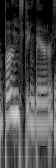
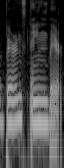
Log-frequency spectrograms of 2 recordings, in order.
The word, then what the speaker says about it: Berenstain: Well, it's the Berenstain Bears, not the Bernstein Bears.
